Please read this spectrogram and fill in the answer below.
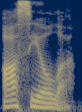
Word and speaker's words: Osceola: Also, Ryan, the chat jury has spoken, and it seems Osceola is pronounced Osceola.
